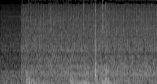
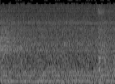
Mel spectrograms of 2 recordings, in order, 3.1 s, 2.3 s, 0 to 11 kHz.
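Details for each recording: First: Vauxhall Astra after fixing P0171 lean code by replacing the rocker/valve cover with its integrated PCV valve (vacuum leak): quiet, even idle with steady low hum, no hunting or hissing; fuel trims corrected, normal idle. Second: Vauxhall Astra with EML on, code P0171 system too lean, fuel trims high: steady airy hiss at idle, massive vacuum at dipstick and oil filler cap; suspected failed PCV valve integrated in valve cover, needing new cover.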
